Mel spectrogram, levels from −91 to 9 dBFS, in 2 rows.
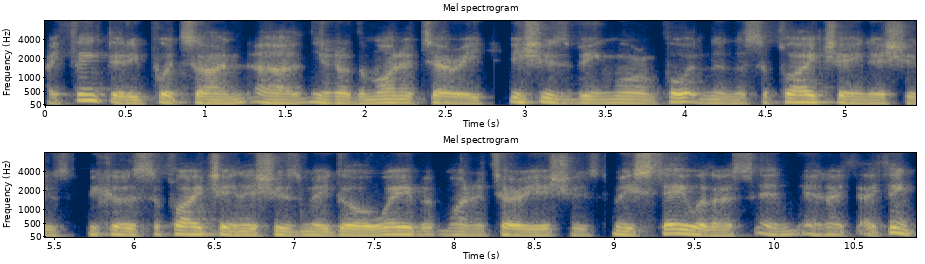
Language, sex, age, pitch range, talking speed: English, male, 50-69, 115-140 Hz, 215 wpm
